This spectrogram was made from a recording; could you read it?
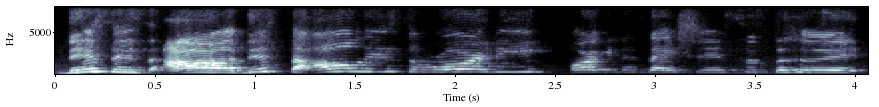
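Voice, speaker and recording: A young woman from Louisiana speaks in a high, pushed, bright voice at a normal speed, her Southern American accent coming through. She's a singer and songwriter appearing as an interview guest, chatting casually and with lots of emphasis.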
